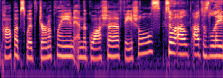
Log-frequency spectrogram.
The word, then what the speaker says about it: gua sha: Gua sha.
